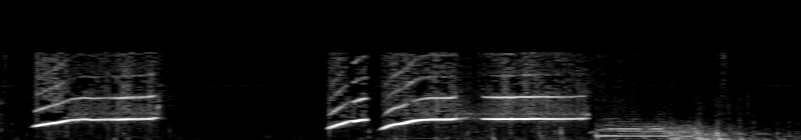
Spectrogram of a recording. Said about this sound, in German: Bei dem Pfiff geht jedes Pferd hoch.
